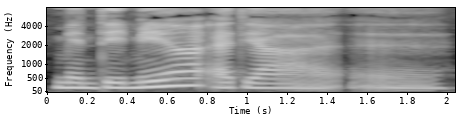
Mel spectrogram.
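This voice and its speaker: A woman's voice: lowish voice, creaky, mellow. Reflective woman in her sixties. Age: 60s. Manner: hesitant, reflective, many fillers. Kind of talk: interview answer.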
